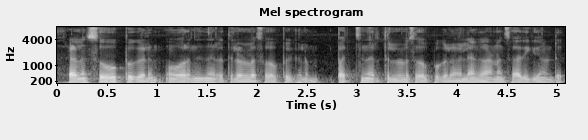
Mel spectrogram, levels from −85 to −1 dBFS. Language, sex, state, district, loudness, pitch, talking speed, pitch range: Malayalam, male, Kerala, Kollam, -18 LUFS, 100 Hz, 105 wpm, 95-105 Hz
